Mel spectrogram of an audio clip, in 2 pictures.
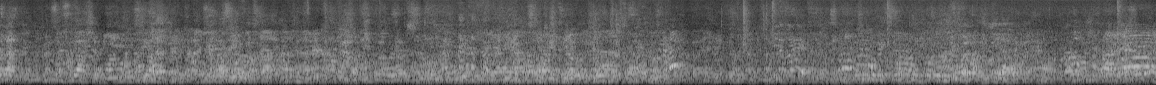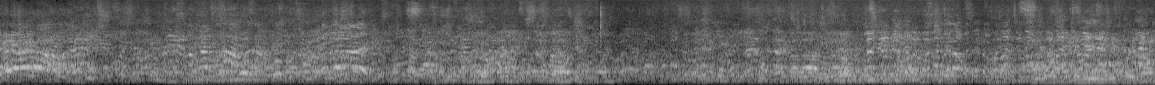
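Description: Men shout to each other across an outdoor field.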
